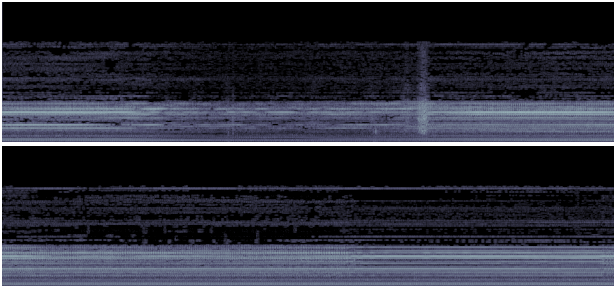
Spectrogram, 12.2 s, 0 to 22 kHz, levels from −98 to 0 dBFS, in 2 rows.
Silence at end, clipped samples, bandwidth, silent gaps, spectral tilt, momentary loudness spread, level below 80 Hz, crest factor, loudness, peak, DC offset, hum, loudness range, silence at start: 0 s; under 0.1%; 16 kHz; none; 2 dB/octave; 11 LU; -80 dBFS; 14 dB; -36 LUFS; -24 dBFS; under 0.1%; none; 5 LU; 0 s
